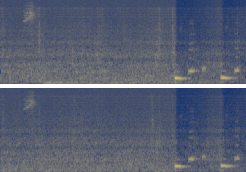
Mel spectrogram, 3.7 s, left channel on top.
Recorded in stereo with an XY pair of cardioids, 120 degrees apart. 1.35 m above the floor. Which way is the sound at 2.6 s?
25° left.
